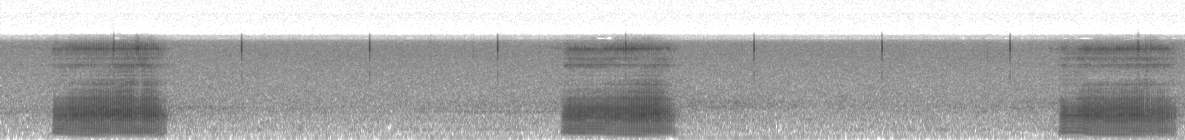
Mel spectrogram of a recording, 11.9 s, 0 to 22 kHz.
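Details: Repeated snoring during sleep: three loud, rough, vibrating breaths about five seconds apart, roughly 12 a minute, with quiet between.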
